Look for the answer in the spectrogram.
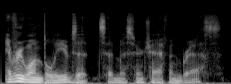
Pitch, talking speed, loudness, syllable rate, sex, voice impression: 95 Hz, 180 wpm, -19 LUFS, 6.5 syllables/s, male, very masculine, very adult-like, middle-aged, very thick, tensed, powerful, bright, slightly soft, slightly muffled, fluent, slightly raspy, very cool, slightly intellectual, slightly refreshing, sincere, calm, very mature, friendly, reassuring, slightly unique, wild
